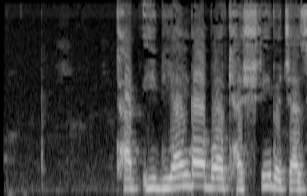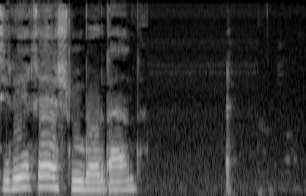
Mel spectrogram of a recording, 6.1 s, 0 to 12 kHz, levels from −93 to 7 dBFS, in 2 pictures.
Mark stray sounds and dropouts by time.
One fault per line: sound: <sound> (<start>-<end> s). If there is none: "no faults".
sound: laugh (5.3-5.5 s)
